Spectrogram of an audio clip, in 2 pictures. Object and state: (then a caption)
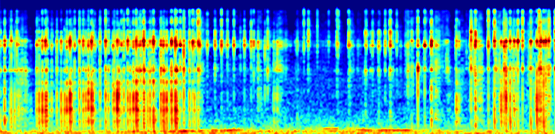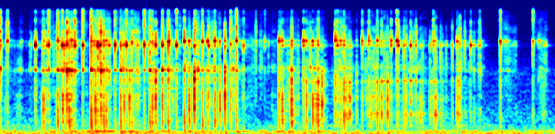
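Wooden heart scratched with nails. A small, solid, flat heart made of strips of light and dark wood is held in both hands and rubbed and scratched with long painted nails and fingertips. Dense, rapid, bright scratching and crinkly rasps run throughout the clip in uneven bursts, with short clicks that stop dead.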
